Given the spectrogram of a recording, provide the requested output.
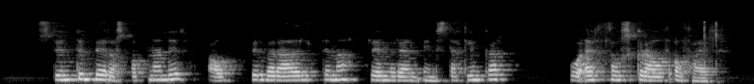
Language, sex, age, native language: Icelandic, female, 50-59, Icelandic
